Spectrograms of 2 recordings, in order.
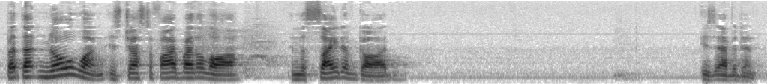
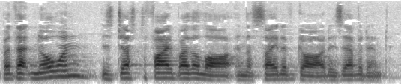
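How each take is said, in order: First: Reads "But that no one is justified by the law in the sight of God" then stalls with a long pause before "is evident"; stumbles, stops, then picks up "is evident" late; halting reading. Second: Reads "But that no one is justified by the law in the sight of God is evident" in one unbroken flow; the corrected take, steady with no stops; smooth reread. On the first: Preacher fumbles the verse before rereading it, broken halting read. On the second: Preacher rereads the verse properly, one smooth line. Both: Real, not acted. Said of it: "Let me say that one again".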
